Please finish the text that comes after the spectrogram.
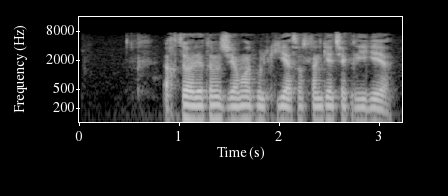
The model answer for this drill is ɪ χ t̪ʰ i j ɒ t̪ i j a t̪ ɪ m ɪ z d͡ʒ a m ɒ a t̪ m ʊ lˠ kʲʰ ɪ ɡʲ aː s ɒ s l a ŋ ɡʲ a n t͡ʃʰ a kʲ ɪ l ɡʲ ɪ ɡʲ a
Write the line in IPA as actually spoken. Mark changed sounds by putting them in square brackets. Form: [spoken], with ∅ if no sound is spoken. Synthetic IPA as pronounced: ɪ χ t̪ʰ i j ɒ [d̪] i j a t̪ ɪ m ɪ z d͡ʒ a m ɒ a t̪ m ʊ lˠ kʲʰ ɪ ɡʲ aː s ɒ s l a ŋ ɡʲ a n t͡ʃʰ a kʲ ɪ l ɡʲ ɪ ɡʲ a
